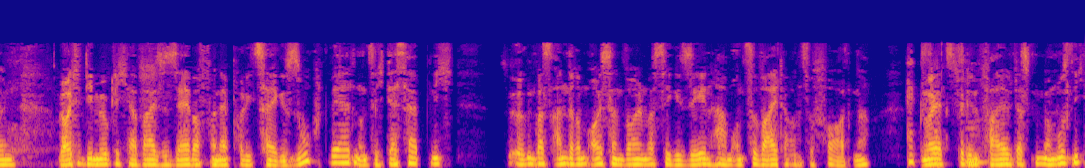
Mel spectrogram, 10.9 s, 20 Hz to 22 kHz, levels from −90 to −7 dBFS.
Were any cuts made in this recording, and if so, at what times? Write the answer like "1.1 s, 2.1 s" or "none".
none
